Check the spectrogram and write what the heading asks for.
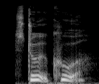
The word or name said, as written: stud.cur.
